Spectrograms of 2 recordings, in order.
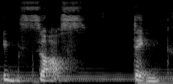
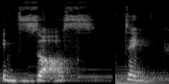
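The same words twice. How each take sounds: First: It begins with an 'ig' sound then 'zaw'. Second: The same.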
